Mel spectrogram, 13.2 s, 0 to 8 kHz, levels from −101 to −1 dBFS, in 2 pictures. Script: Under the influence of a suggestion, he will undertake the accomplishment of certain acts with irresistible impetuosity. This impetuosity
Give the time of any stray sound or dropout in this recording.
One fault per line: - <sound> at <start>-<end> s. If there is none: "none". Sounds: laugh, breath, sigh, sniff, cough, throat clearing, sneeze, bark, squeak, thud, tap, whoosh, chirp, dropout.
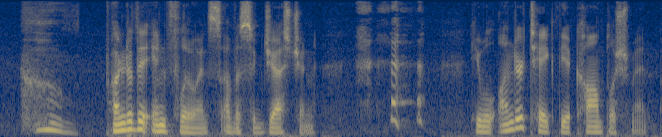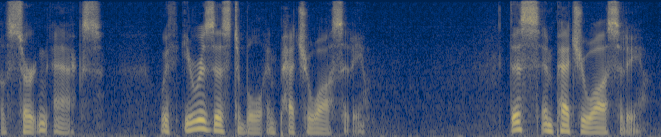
- sigh at 0.2-0.8 s
- laugh at 3.6-4.3 s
